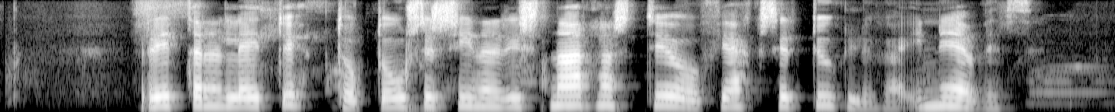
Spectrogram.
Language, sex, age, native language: Icelandic, female, 40-49, Icelandic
